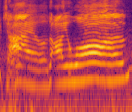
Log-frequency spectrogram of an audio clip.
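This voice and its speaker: A woman voicing an old male winter spirit from a storybook, calling out in slow, drawn-out words. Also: high voice, fairly even intonation, bright, forceful tone, a little hiss or hum, full character voice. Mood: calling slowly.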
